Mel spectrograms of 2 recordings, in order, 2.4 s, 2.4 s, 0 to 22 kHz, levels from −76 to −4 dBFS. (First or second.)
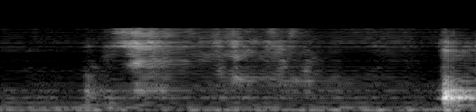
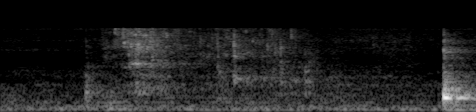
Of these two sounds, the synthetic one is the first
